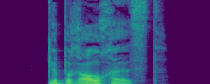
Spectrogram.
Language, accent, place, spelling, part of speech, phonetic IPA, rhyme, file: German, Germany, Berlin, gebrauchest, verb, [ɡəˈbʁaʊ̯xəst], -aʊ̯xəst, De-gebrauchest.ogg
- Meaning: second-person singular subjunctive I of gebrauchen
